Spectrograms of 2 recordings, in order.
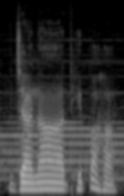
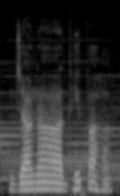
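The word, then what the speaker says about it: জনাধিপাঃ: নতুয়াম নেমে নতুয়াম নেমে জানাধিপাহ জানাধিপাহ এই যে এখানে বিসর্গ রয়েছে বিসর্গ উচ্চারণ হ এর মত বিসর্গের উচ্চারণ হ এর মত যেহেতু বিসর্গের আগের বর্ণের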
